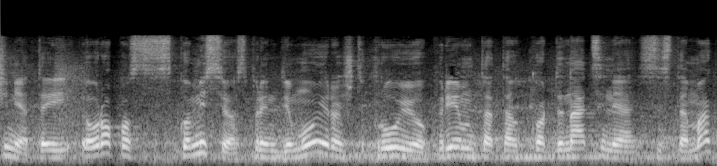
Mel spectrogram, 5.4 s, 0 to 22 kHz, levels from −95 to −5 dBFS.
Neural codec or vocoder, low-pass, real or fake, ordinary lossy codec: none; 9.9 kHz; real; MP3, 96 kbps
